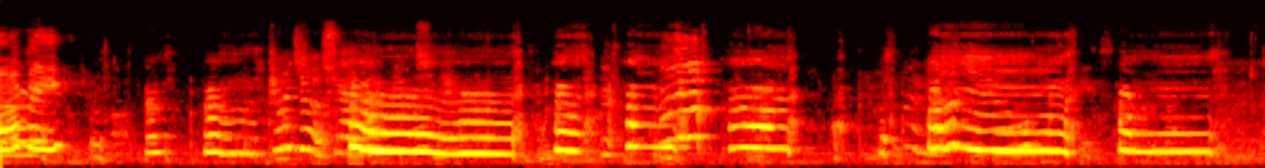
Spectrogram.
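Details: Husky-Malamute mix dog talking: a series of short and longer yowling, howl-like vocal notes, some rising then falling, broken by brief pauses, in a small indoor room.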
